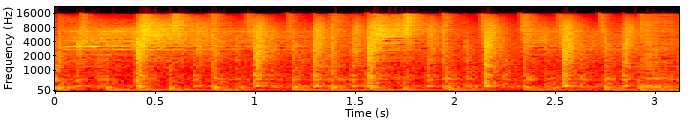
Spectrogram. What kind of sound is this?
BR elp2 (unprocessed)
Unprocessed break loops used to create sequenced patterns in the track "incessant subversive decibels"
185, loops, bpm, breaks, funky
